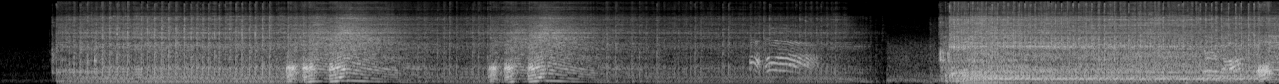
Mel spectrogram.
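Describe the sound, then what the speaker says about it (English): A STIHL MS390 chainsaw runs loud and steady, revving up and down in several swells, then cuts out briefly before roaring back at full throttle; voices talk over the engine. "we got a saw that runs"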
